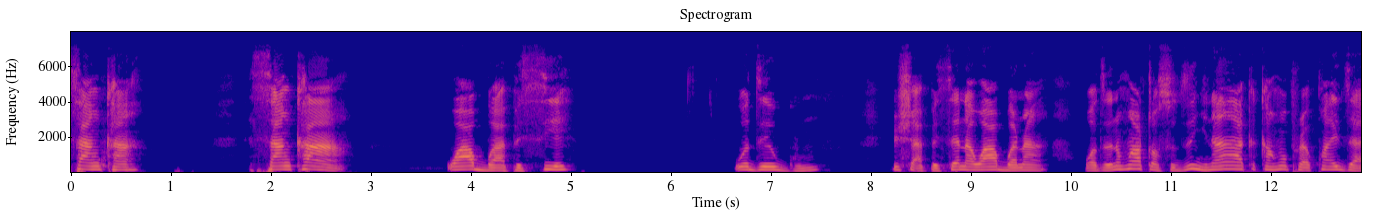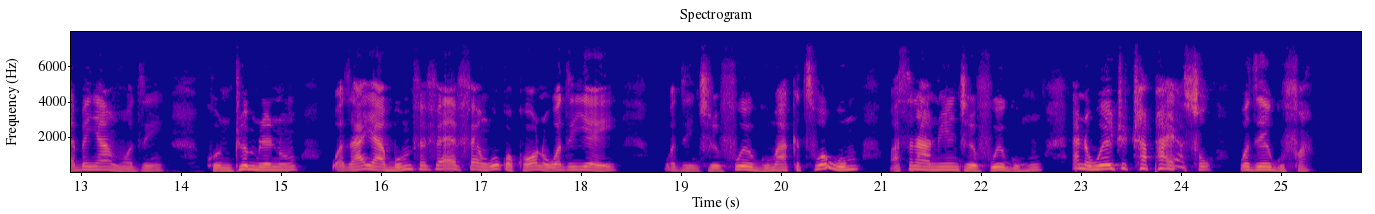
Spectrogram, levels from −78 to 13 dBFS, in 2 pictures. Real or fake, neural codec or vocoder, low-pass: real; none; 7.2 kHz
